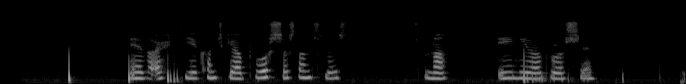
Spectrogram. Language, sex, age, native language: Icelandic, female, 11, Icelandic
